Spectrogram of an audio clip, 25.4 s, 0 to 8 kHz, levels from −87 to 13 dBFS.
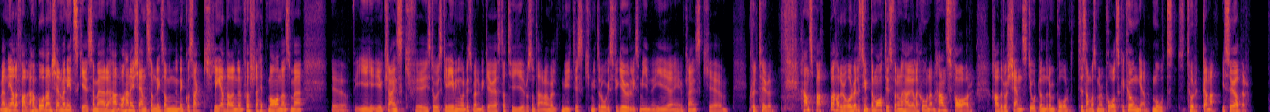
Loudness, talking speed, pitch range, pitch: -20 LUFS, 180 wpm, 125-145 Hz, 135 Hz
